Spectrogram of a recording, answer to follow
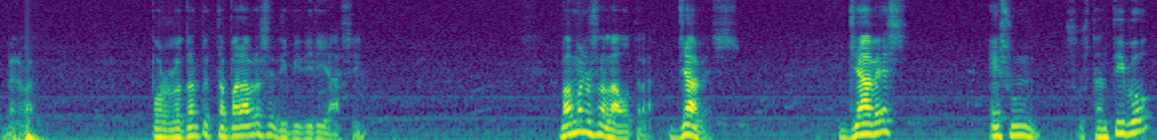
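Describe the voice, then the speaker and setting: A man's voice: medium pitch, darkish tone, a little hiss or hum. A man with a Spanish accent explaining a grammar lesson step by step, often asking if the class has understood. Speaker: teacher. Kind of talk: recorded lecture.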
